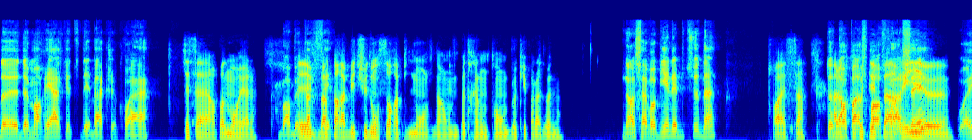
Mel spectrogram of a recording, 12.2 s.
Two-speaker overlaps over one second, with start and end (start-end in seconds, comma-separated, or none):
10.3-11.6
